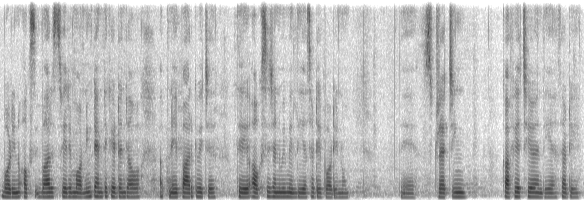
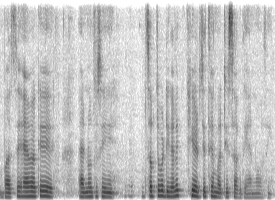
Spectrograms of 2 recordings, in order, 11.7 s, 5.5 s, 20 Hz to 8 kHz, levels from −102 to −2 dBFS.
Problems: background sounds at intervals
